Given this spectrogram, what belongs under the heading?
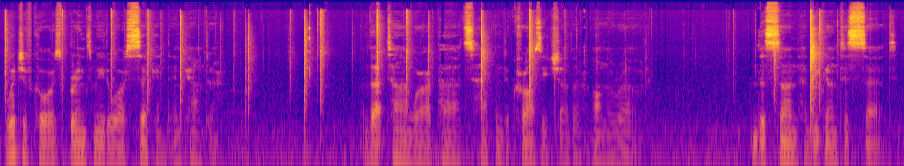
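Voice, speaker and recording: A man playing a predatory, obsessive male werewolf in an ASMR roleplay, talking in a deliberate, teasing way with drawn-out pauses. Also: deep voice, very noisy.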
